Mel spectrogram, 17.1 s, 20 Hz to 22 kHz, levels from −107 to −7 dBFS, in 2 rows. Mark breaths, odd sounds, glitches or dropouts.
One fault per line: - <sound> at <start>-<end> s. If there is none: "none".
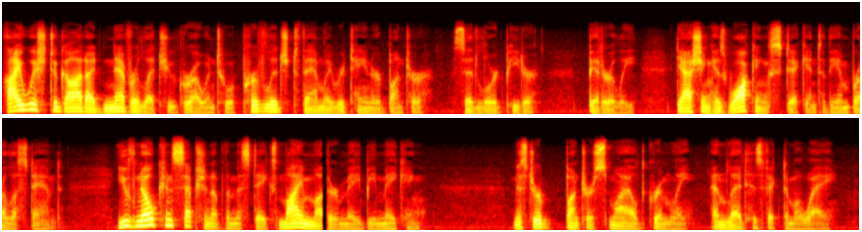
- dropout at 11.8-11.8 s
